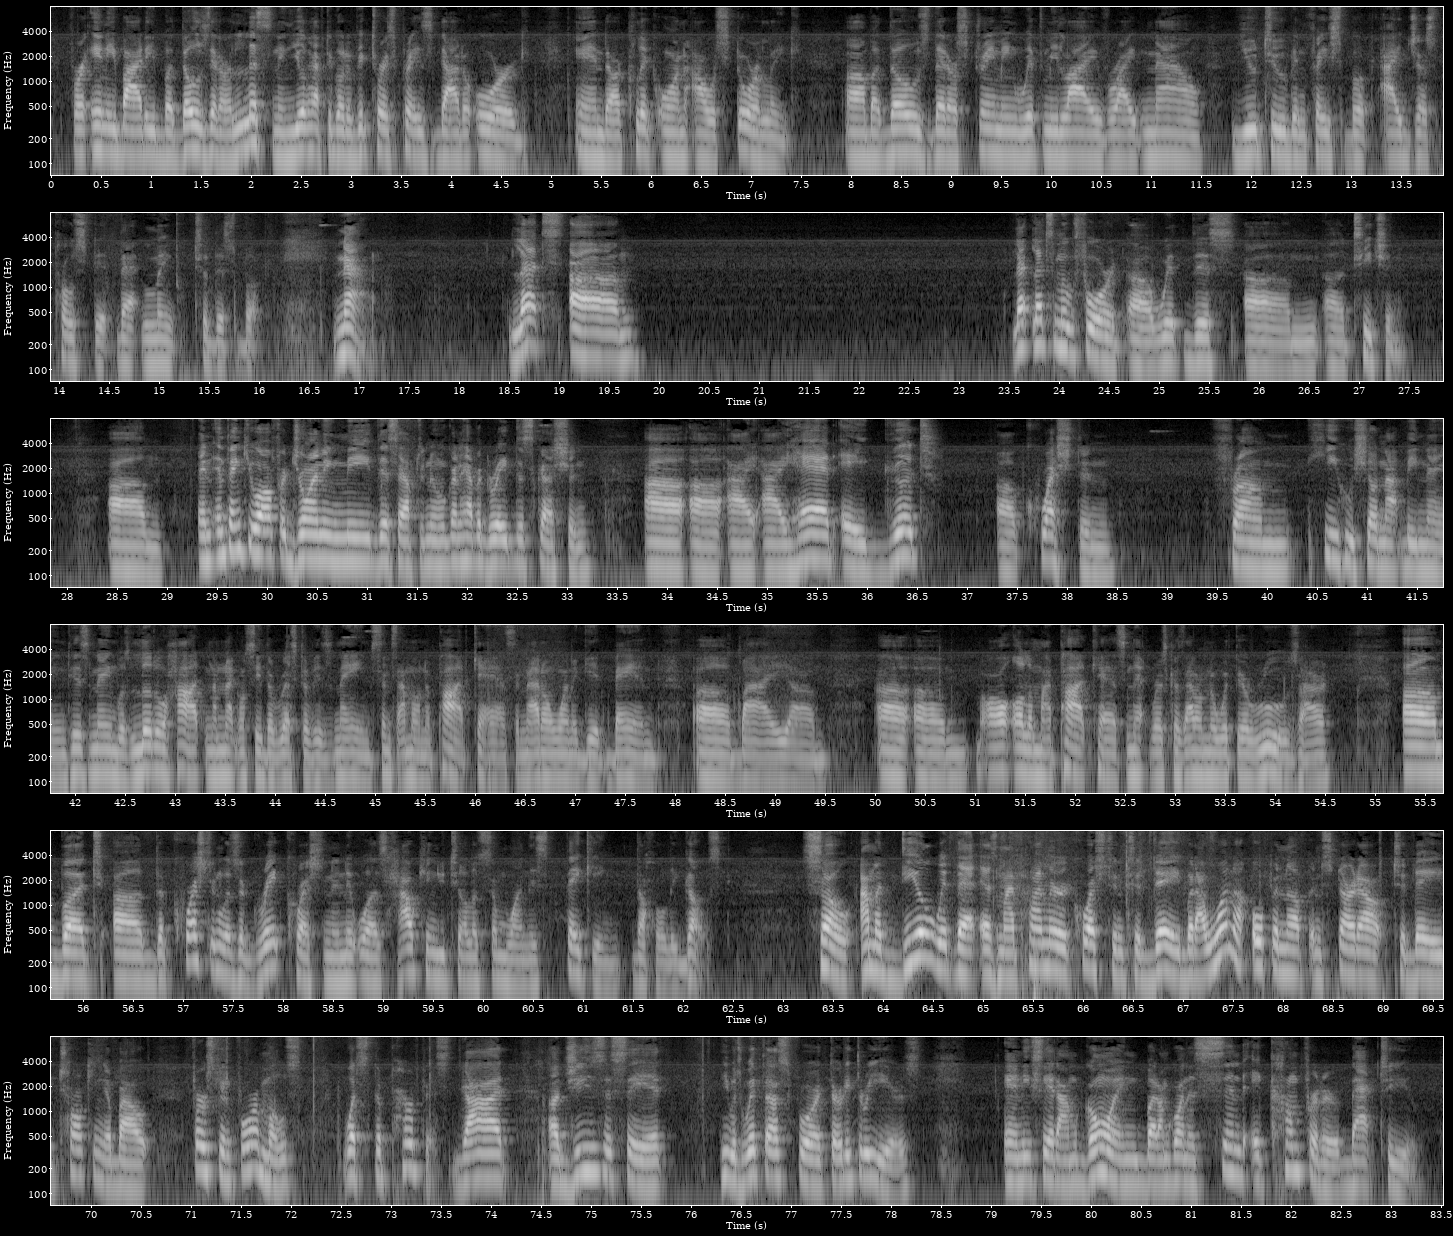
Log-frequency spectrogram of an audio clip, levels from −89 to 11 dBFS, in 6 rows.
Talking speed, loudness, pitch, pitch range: 155 wpm, -20 LUFS, 120 Hz, 110-140 Hz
